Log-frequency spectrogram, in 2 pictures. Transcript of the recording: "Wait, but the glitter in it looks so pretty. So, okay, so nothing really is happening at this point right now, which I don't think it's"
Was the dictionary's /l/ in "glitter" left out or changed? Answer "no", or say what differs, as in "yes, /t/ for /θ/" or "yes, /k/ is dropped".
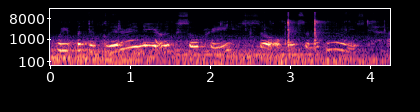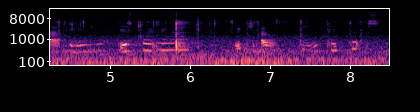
no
